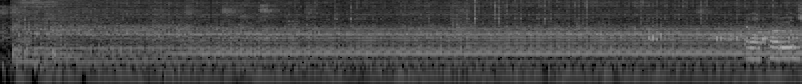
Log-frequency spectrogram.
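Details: Dolce Gusto Mini Me capsule coffee machine after refitting a dislodged black internal part that caused vibration: steady, even pump hum while brewing, with no rattle or shaking.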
